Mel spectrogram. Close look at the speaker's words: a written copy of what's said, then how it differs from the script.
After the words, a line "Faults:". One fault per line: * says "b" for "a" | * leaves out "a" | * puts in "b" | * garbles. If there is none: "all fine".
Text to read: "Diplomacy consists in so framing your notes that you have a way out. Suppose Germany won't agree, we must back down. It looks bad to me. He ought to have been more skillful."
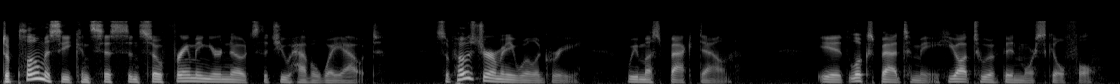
"Diplomacy consists in so framing your notes that you have a way out. Suppose Germany will agree, we must back down. It looks bad to me. He ought to have been more skillful."
Faults:
* says "will" for "won't"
